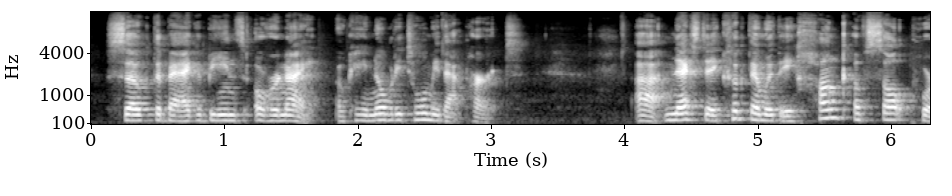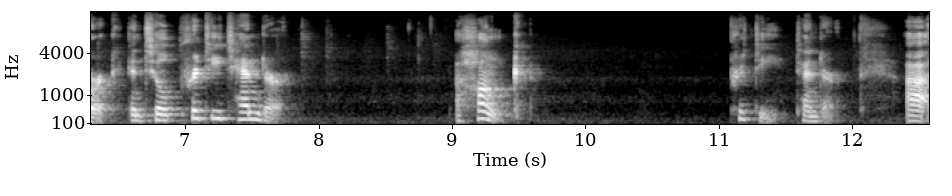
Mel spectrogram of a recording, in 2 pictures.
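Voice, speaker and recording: An American woman from Montana telling stories casually to camera as a home cook, in a conversational, animated way. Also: low-pitched. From Montana, United States. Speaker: home cook hosting a food video. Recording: roomy, echoing sound.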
